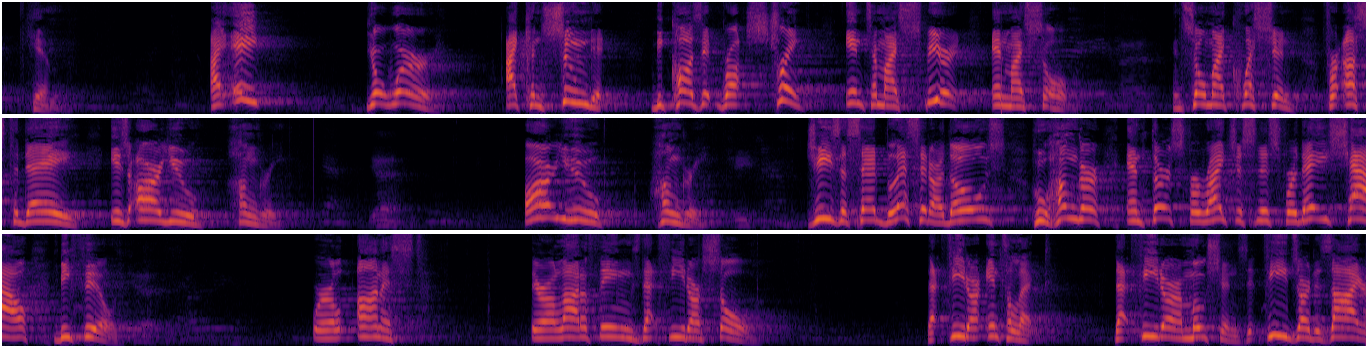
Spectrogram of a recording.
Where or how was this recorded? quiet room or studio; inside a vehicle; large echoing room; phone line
large echoing room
